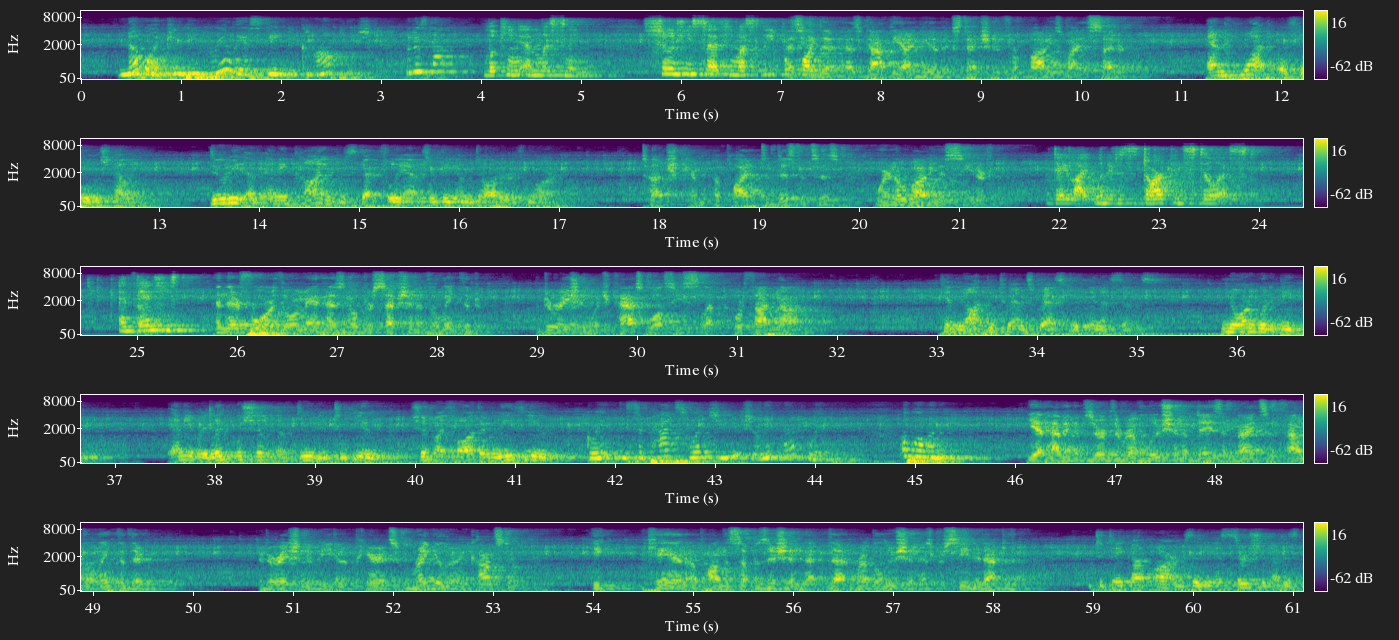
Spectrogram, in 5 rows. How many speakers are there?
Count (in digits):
4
